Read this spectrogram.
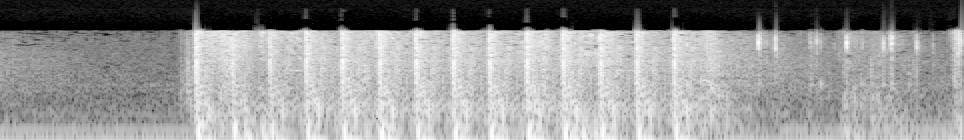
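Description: A rifle fires rapidly in a steady burst.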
